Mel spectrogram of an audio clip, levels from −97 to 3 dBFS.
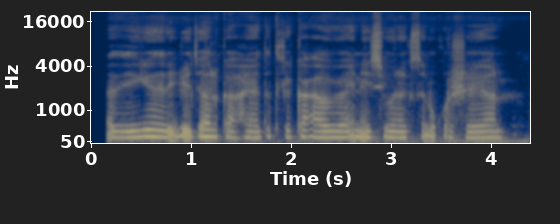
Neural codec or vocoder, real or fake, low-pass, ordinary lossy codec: none; real; none; none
